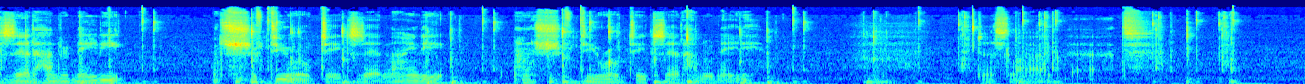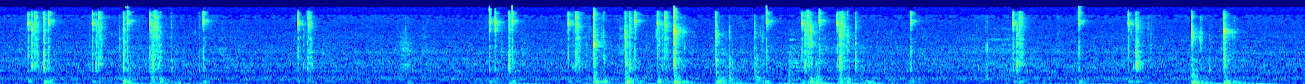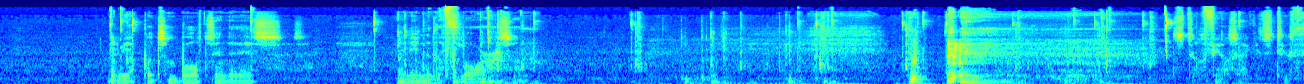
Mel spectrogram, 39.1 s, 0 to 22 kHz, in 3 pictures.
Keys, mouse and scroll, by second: 2.6 shift+d, 2.9 r, 5.7 shift+d, 6.1 r, 8.8 alt+a, 8.9-9.2 scroll down 3, 9.2 middle click, 9.9-10.2 scroll up 2, 10.2 shift+middle click, 10.6 middle click, 12.0 shift+middle click, 12.4 middle click, 13.5 middle click, 13.6 shift+middle click, 14.3 shift+middle click, 14.8 scroll up 2, 15.0 middle click, 17.9 click, 18.2 middle click, 19.0 Tab, 19.4 shift+middle click, 19.8 a, 20.3-20.7 shift+scroll up 2, 20.7 middle click, 21.2 shift+middle click, 21.6-22.8 scroll up 3, 22.2 middle click, 23.5 scroll up 1, 23.9 middle click, 25.0 s, 28.6 click, 30.2 alt+a, 30.4 scroll down 1, 30.6 Tab, 31.0 alt+a, 31.1-31.5 scroll down 3, 31.4 middle click, 33.3 ctrl+s, 33.6-34.1 scroll down 2, 34.1 shift+middle click, 34.4 middle click, 35.4 shift+middle click, 35.8 middle click, 36.5-36.8 scroll up 2, 36.8 shift+middle click, 37.2 middle click, 38.5 middle click, 38.8 shift+middle click.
